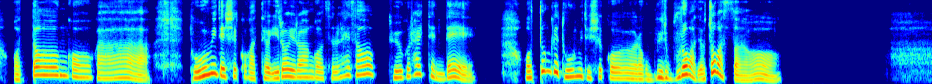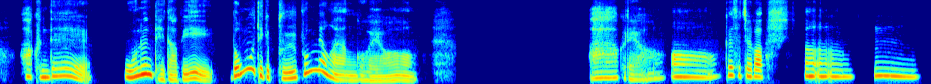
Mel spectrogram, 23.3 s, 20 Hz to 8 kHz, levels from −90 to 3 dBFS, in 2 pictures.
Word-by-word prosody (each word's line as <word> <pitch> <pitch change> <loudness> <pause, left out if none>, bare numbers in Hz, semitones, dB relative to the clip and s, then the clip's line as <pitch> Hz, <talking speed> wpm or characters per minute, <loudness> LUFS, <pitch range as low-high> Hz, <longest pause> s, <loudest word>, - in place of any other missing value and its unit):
"어떤 245 - +2
거가 170 - -2 0.5
도움이 235 - +7
되실 220 -3 +2
것 185 - -9
같아요? 160 0 -2
이러이러한 195 +3 +2
것을 170 0 -5
해서 250 +4 0 0.2
교육을 185 +3 -1
할 275 0 0
텐데 180 - -2 0.6
어떤 360 - +1
게 345 -2 +5
도움이 210 -1 +1
되실 195 +1 -5
거예요?"라고 155 -4 -1
미리 175 +4 +1
물어봤 210 - +6
여쭤봤어요. 135 - +1 2.1
아 205 - -5
근데 195 - -2 0.4
오는 230 +9 +7
대답이 135 - -2 0.2
너무 335 - +4
되게 220 -5 +1
불분명한 180 - -1
거예요. 110 -1 -6 2.1
아. 175 +2 -4
그래요? 145 +2 -11
어. 195 -1 -2
그래서 245 -1 -1
제가 205 -3 +2 0.5
어어어. 210 -2 -1 0.3
음. 215 -4 -2
185 Hz, 215 characters per minute, -24 LUFS, 155-220 Hz, 2.1 s, 도움이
